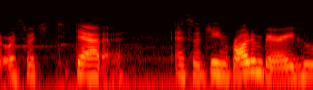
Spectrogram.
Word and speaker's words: Data: Data or switch to Data. And so Gene Roddenberry, who was still alive at the time, said that whoever pronounced the word first, that was how the word would be pronounced from then on.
